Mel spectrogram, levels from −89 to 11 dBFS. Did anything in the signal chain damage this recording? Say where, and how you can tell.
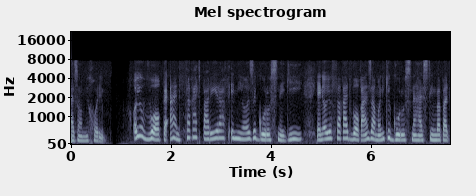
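Yes. From 0.80 to 1.16 s, a 360 ms pause in the speech loses its real background, which already sits about 35 dB below the loudest parts. It drops by about 11 dB into a steady, detail-free hiss until the sound resumes. That is comfort noise in place of the background, likely from discontinuous transmission in the call processing: the sender went quiet during the pause and the receiver filled it with synthetic noise. The absence of anything above 8 kHz fits a G.722 call path at 64 kbps.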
